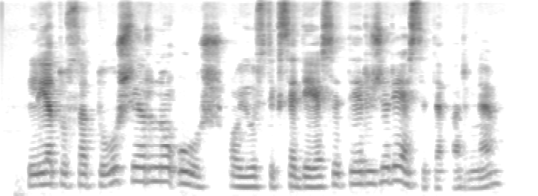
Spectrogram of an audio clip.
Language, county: Lithuanian, Telšiai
